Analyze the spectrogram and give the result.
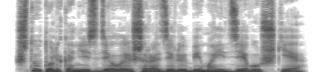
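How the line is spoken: Amused snort. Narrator (Russian): Маркус хмыкнул

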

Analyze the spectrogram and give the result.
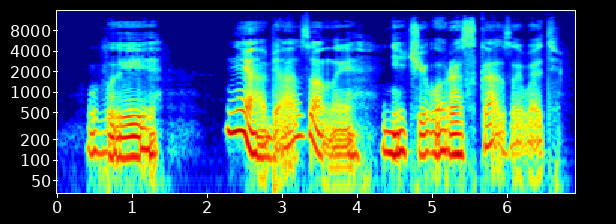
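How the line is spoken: Silky, ingratiating. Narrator (Russian): вкрадчивым тоном произнес Норберг

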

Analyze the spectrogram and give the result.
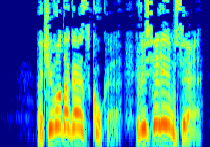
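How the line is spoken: Shouting. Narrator (Russian): закричал Влад

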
